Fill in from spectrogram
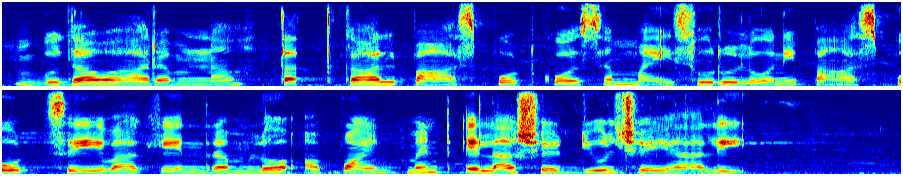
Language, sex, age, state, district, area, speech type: Telugu, female, 18-30, Telangana, Suryapet, urban, read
